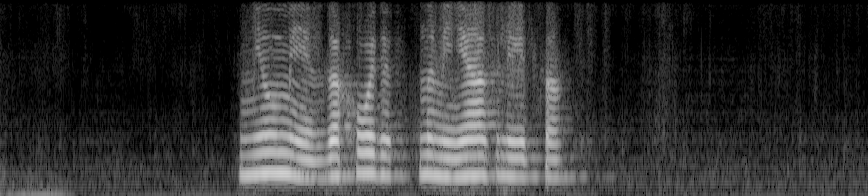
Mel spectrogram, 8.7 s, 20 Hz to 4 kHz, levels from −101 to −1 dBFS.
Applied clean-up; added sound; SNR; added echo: neural separator model SepFormer DNS4.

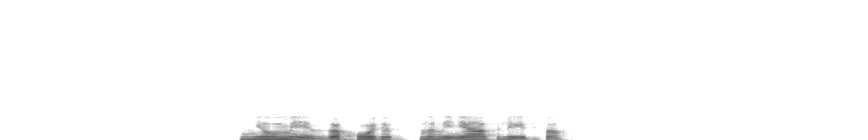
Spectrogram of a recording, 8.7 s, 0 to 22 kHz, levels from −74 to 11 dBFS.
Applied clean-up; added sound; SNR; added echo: neural mask model DeepFilterNet 3.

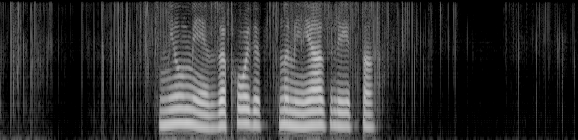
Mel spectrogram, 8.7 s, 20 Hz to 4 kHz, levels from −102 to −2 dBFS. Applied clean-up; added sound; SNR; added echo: neural separator model SepFormer WHAMR!.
